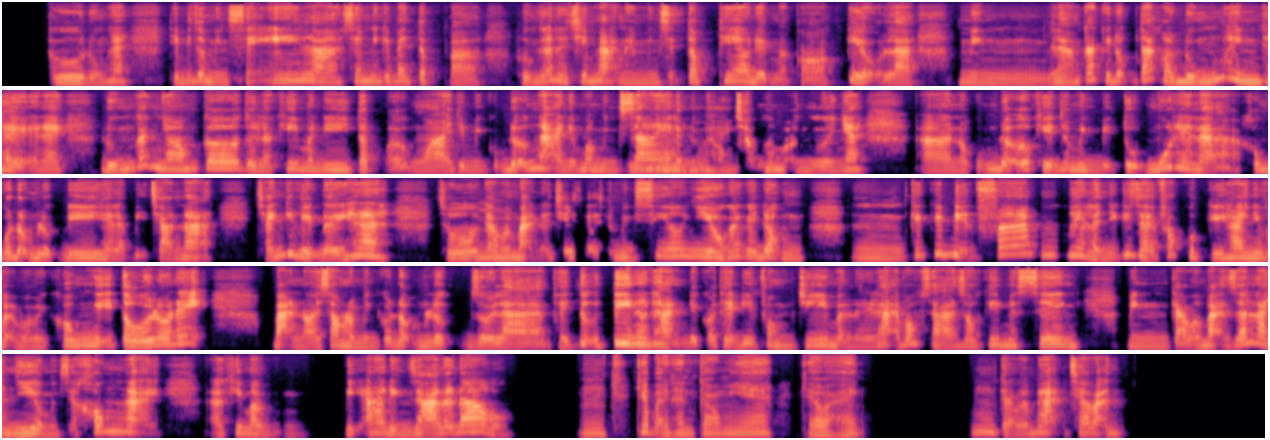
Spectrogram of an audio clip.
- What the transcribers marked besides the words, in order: tapping; in English: "mood"
- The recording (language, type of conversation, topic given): Vietnamese, advice, Tôi ngại đến phòng tập gym vì sợ bị đánh giá, tôi nên làm gì?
